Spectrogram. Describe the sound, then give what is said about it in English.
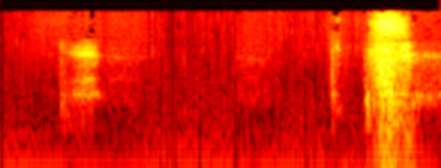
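A person with an irritated, runny nose sneezes: a softer breathy burst, then one loud, sharp sneeze near the end with a quick intake of breath before it. “All this sneezing and everything.”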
